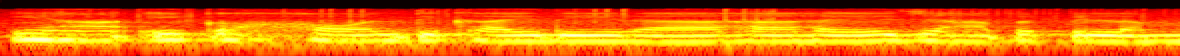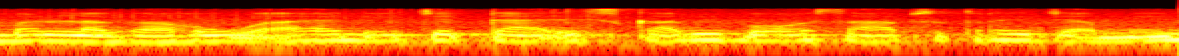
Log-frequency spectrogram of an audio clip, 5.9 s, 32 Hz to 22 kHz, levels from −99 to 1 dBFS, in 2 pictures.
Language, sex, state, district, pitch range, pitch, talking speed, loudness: Hindi, female, Maharashtra, Mumbai Suburban, 180-200 Hz, 190 Hz, 215 wpm, -15 LUFS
